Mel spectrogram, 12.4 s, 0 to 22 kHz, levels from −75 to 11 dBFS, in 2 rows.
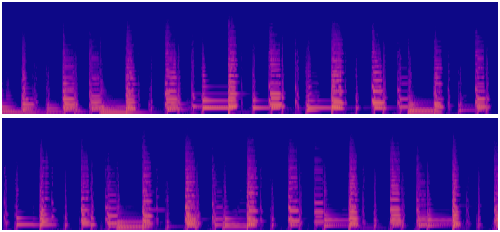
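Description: The music carries no audible technical faults at any point.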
